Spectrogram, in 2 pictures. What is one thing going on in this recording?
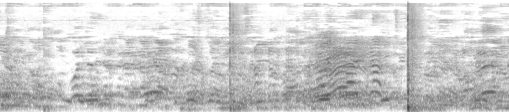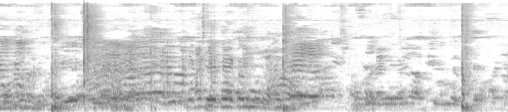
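A crowd of men chatter and shout outdoors.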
